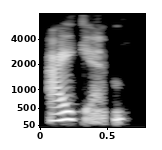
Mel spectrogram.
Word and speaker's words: Aeikens: All right, Dr. Brooke Aeikens.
